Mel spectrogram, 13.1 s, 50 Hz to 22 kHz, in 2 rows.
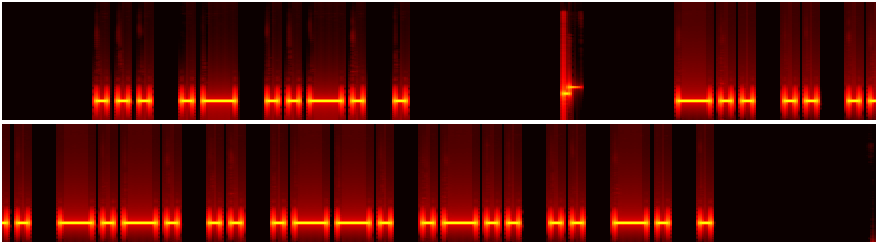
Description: Morse code, heard as a keyed tone, about 15 wpm, 700 Hz. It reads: SAFE DISCIPLINE
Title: Sentences from Top 900 Words - New Word Drill - 15wpm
